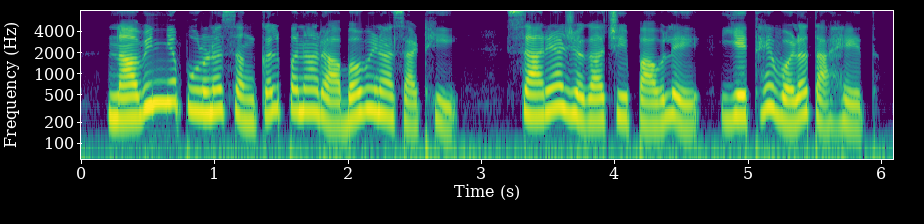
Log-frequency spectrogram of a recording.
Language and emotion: Marathi, neutral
